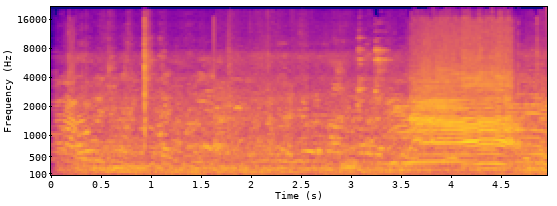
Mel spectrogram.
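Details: Sahiwal bull calves at a cattle market in Chattogram, Bangladesh, on 7 December 2024; after a stretch of crowd chatter and men talking, one calf gives a loud, drawn-out harmonic moo near the end.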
